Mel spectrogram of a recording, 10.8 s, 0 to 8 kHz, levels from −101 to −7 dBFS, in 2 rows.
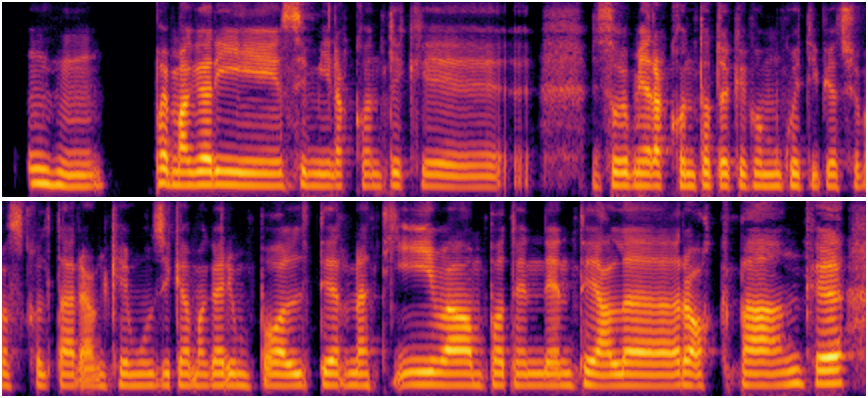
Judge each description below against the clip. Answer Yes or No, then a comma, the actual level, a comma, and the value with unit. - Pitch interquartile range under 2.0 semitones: Yes, narrow, 1.2 semitones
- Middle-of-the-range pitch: Yes, medium, 180 Hz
